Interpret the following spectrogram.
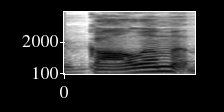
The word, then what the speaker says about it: golem: played as a golem i think it's golem golem golem i don't know it depends on which pronunciation you're using in hebrew it's more of a gollum but i think typically people use a golem but either way a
